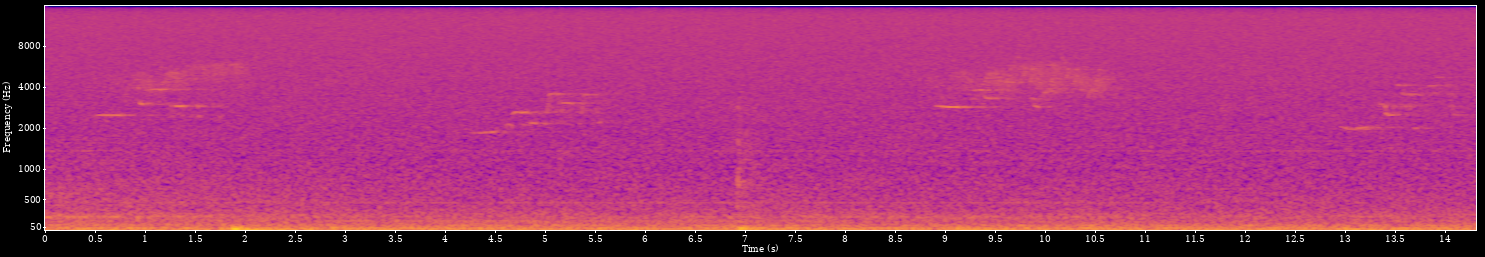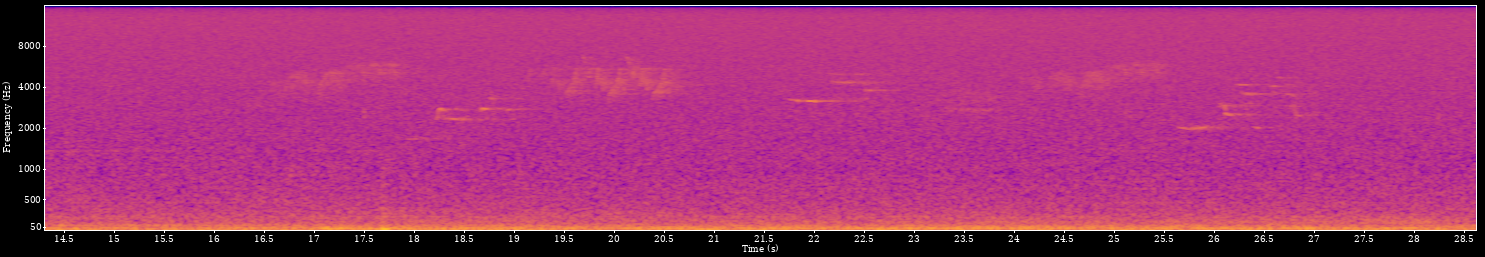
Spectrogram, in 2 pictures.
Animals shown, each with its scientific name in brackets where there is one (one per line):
Northern Parula (Setophaga americana)
Common Yellowthroat (Geothlypis trichas)
Hermit Thrush (Catharus guttatus)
